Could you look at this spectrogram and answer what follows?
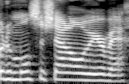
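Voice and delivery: ordinary talk, nothing marked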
